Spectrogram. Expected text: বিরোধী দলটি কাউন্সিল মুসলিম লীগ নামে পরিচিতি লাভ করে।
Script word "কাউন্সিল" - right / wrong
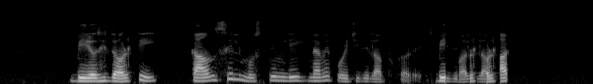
right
